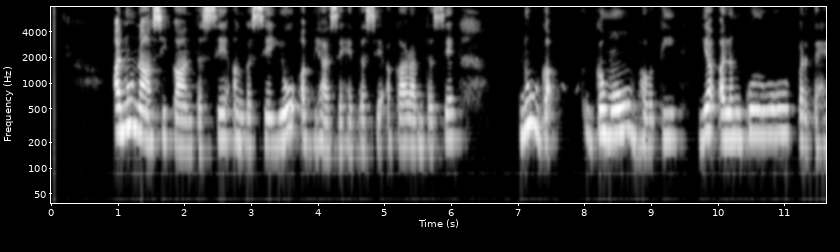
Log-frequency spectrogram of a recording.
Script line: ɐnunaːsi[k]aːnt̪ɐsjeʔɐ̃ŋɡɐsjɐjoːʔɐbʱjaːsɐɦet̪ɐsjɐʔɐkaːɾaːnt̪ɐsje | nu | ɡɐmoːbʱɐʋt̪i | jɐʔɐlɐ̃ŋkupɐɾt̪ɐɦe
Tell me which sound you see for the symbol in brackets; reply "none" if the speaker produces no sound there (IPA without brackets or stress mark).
k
